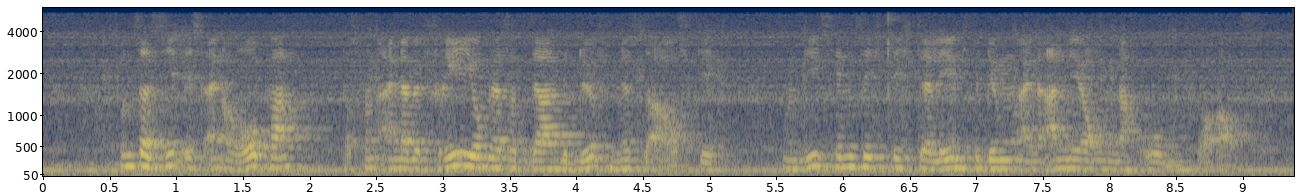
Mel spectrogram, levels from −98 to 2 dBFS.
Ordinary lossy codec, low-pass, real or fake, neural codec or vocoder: none; 5.4 kHz; real; none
